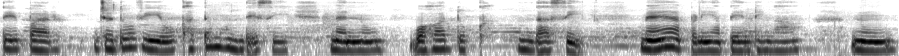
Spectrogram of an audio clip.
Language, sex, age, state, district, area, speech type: Punjabi, female, 30-45, Punjab, Ludhiana, urban, spontaneous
